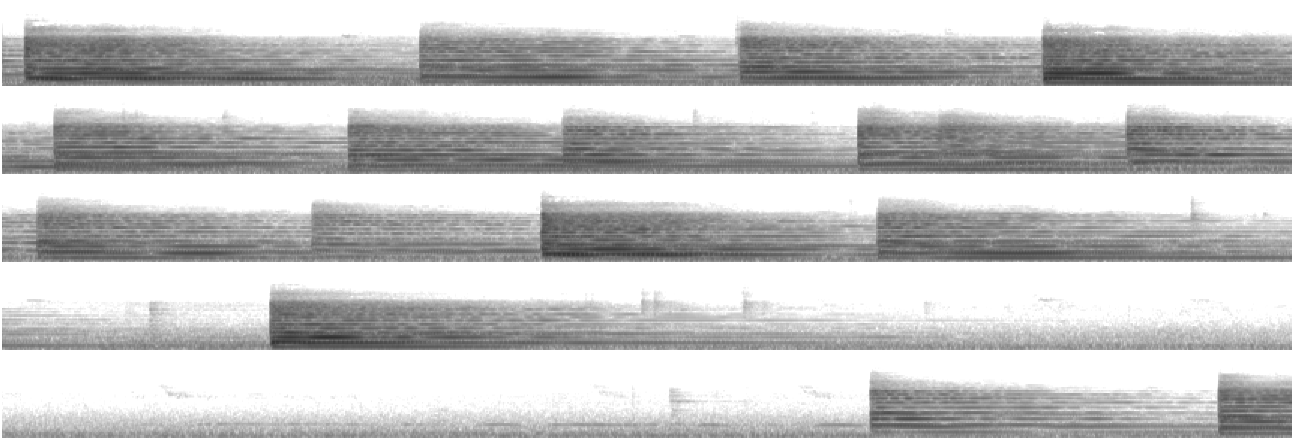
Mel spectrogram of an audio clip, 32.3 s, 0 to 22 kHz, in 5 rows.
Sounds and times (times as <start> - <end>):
Church bell: 0.0 - 24.9, 30.1 - 32.2.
